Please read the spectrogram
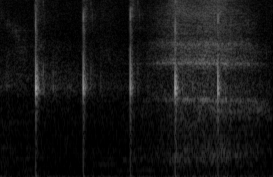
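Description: A run of quiet, sharp snaps or clicks: about six in two seconds, unevenly spaced at roughly three a second.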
